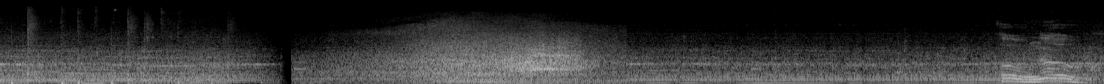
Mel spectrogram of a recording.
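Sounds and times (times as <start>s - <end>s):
steady engine hum: 0.0s - 11.0s
cartoon vehicle rushing pass-by: 3.0s - 6.5s.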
